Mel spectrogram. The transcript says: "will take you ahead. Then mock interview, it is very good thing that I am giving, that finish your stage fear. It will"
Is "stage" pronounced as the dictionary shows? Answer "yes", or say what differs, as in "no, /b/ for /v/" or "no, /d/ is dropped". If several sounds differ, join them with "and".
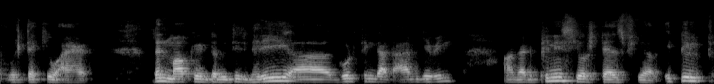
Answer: no, /z/ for /dʒ/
